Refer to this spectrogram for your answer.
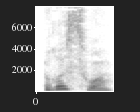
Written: recois

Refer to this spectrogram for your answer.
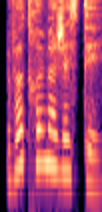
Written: votre majeste

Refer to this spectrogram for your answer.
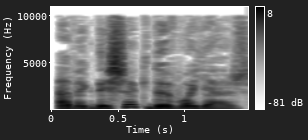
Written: avec des cheques de voyage

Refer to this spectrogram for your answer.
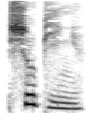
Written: shopping

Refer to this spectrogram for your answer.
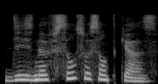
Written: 1975

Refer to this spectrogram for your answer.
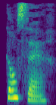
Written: cancer

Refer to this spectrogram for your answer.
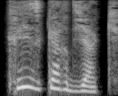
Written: crise cardiaque

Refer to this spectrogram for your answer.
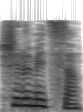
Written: chez le medecin

